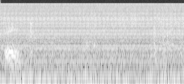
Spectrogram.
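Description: Steady electrical mains hum in the recording, many fixed tones held without change.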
